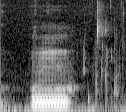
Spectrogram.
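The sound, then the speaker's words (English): Mouth noise after a sip of whiskey during a whiskey tasting: a short, steady hummed vocal tone, then a few faint wet clicks and lip smacks. “Sorry if you're not used to whiskey tasting podcast. There's a lot of mouth noise”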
